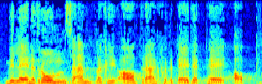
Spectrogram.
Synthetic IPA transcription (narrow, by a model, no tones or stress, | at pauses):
miːleːnədɾʊmsæmtlɪχiʔɑːt̪ɾɛːɡfodəbeːdeːpʰeːʔɑp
